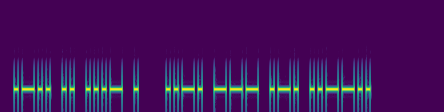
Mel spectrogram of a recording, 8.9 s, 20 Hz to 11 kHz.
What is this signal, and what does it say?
Morse code, heard as a keyed tone, about 14 wpm, 700 Hz. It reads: LIVE FOR?
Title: Sentences from Top 200 Words 15wpm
